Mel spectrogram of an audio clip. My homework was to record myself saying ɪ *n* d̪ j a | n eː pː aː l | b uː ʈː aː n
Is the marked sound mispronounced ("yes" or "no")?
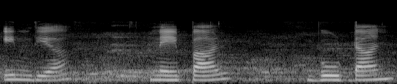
no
